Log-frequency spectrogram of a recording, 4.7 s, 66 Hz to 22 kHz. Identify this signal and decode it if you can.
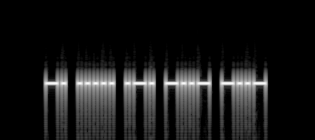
Morse code, heard as a keyed tone, about 20 wpm, 700 Hz. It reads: N5RXX
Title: USA Call Signs - 5 Characters - 6x Character Spacing - 20wpm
